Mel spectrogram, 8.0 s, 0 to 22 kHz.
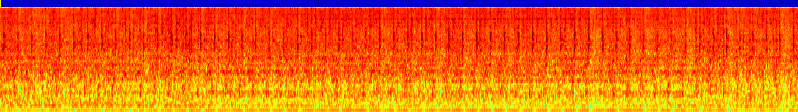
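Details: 1975 Porsche 911 3.0 air-cooled flat-six, oil level good, 30 psi oil pressure, warm idle: a sharp, steady tapping about three or four a second, constant with rpm, starting 30 seconds after cold start, traced to cylinder 5.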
